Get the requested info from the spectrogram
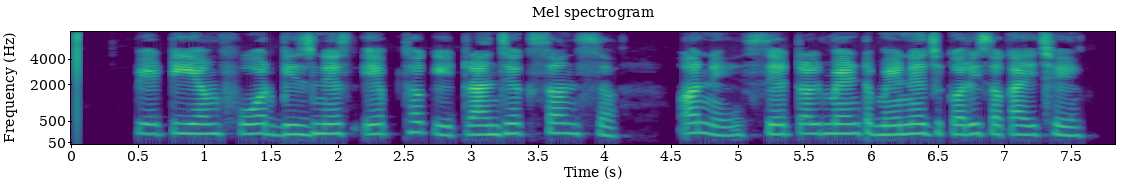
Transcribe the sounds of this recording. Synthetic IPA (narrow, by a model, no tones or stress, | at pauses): peʈiemfʰoɾbid͡ʒnesep̚t̪ʰəkiʈɾãnd͡ʒekʃəns | əneseʈəlmeɳʈmɛned͡ʒkəɾiʃəkajt͡ʃʰe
